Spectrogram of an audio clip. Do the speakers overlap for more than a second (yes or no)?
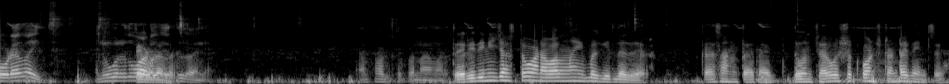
no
